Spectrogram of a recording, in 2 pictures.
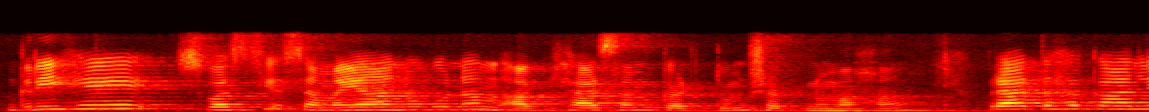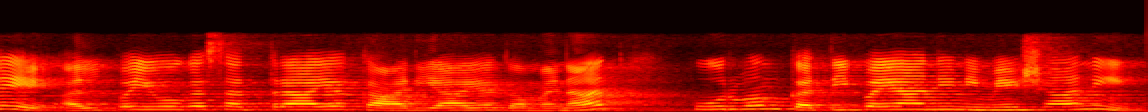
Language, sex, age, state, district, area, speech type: Sanskrit, female, 18-30, West Bengal, Dakshin Dinajpur, urban, spontaneous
